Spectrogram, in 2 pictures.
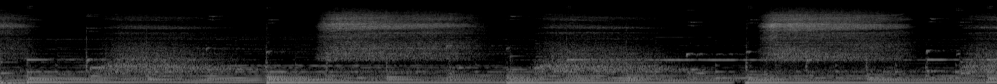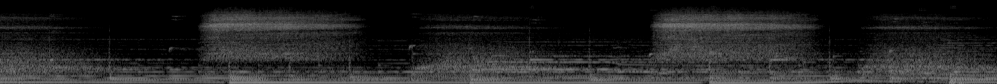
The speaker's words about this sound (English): Deep breath in, deep breath out, guiding yourself through this final round.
